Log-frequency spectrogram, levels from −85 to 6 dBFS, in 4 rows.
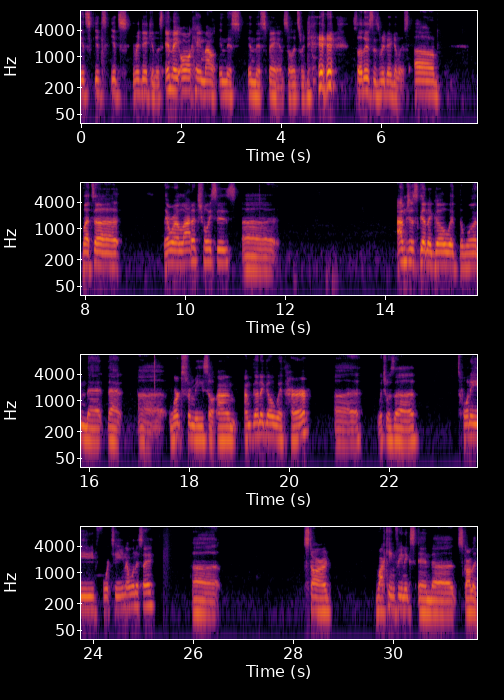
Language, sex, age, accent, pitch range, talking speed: English, male, 20-39, American, 120-150 Hz, 125 wpm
